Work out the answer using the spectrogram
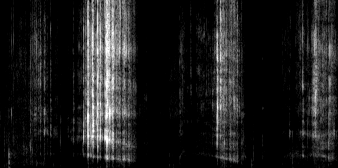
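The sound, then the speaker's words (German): Potato chips are crunched and chewed in three main bouts of crisp, crackling bites, each lasting about half a second, with brief quiet gaps and a few softer chewing sounds between them. “Erotisches Chipsknuspern”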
